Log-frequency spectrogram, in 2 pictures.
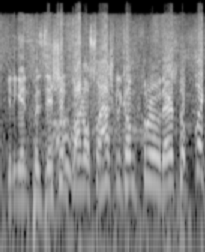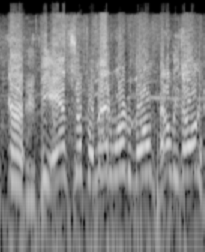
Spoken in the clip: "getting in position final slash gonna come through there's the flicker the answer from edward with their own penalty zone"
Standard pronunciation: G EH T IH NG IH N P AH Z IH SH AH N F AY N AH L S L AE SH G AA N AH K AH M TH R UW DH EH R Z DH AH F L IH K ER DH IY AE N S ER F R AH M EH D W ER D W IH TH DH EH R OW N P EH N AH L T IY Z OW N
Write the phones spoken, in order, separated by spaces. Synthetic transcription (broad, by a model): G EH T IH NG IH N P AH Z IH SH AH N F AY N L S L AE SH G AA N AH K AH M TH R UW DH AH R Z DH AH F L IH K ER DH IY AE N S ER F R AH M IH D W ER D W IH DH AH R OW N P EH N L T IY Z OW N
